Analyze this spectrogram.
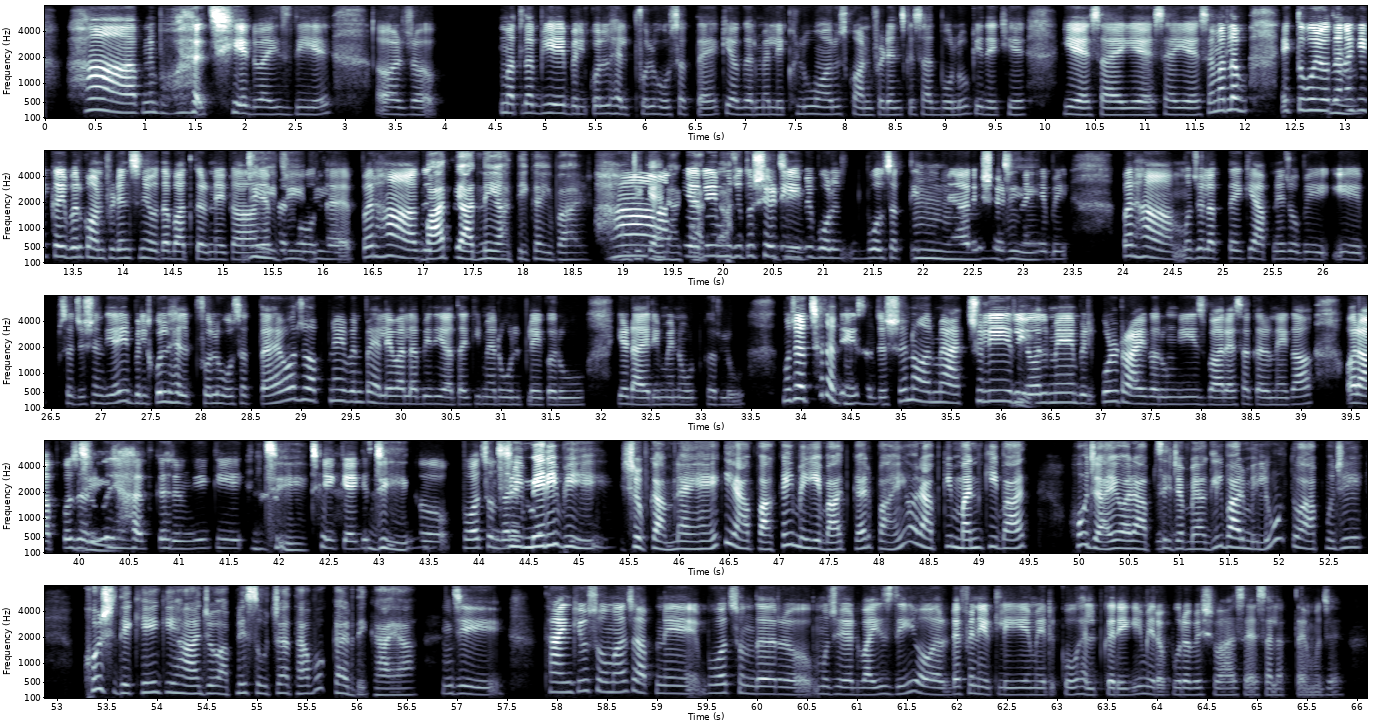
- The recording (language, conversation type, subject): Hindi, advice, मैं अपने वेतन में बढ़ोतरी के लिए अपने प्रबंधक से बातचीत कैसे करूँ?
- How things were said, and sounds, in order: laughing while speaking: "बहुत अच्छी"; in English: "एडवाइस"; in English: "हेल्पफुल"; in English: "कॉन्फिडेंस"; in English: "कॉन्फिडेंस"; laughing while speaking: "क्या था?"; in English: "शिट"; in English: "शिट"; in English: "सजेशन"; in English: "हेल्पफुल"; in English: "इवन"; in English: "रोल प्ले"; in English: "नोट"; in English: "सजेशन"; in English: "एक्चुअली रियल"; in English: "ट्राई"; laughing while speaking: "ज़रूर"; laughing while speaking: "जी, जी, जी, मेरी भी"; in English: "एडवाइस"; in English: "थैंक यू सो मच"; in English: "एडवाइस"; in English: "डेफिनिटली"; in English: "हेल्प"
